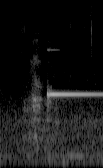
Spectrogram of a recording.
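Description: A single bell-like ding about a second in: one clear high tone that rings on and slowly dies away.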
